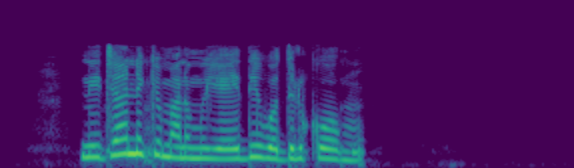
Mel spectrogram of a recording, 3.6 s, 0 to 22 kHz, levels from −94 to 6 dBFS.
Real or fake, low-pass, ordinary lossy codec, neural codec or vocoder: real; 7.2 kHz; none; none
